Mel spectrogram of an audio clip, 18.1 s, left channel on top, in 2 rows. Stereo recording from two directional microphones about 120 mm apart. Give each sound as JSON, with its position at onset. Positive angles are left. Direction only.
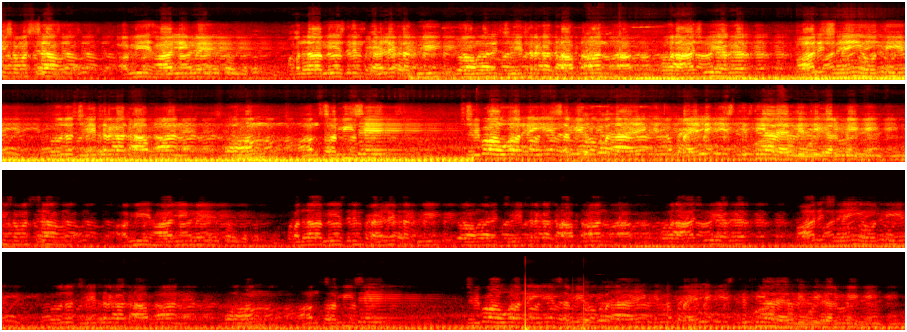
{"t": 0.0, "sound": "speech", "side_deg": 35}
{"t": 1.7, "sound": "a man's voice", "side_deg": 20}
{"t": 3.0, "sound": "a man's voice", "side_deg": 35}
{"t": 4.0, "sound": "a man's voice", "side_deg": 15}
{"t": 4.6, "sound": "a man's voice", "side_deg": 25}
